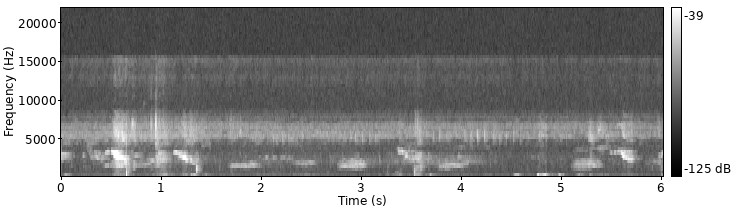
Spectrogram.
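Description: Faint bird chirps: short, falling chirps repeated every second or so, with a few soft low thumps beneath.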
